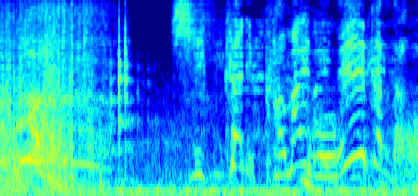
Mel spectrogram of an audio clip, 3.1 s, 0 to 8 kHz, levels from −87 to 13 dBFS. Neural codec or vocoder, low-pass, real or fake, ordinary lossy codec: codec, 16 kHz, 16 kbps, FreqCodec, smaller model; none; fake; none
